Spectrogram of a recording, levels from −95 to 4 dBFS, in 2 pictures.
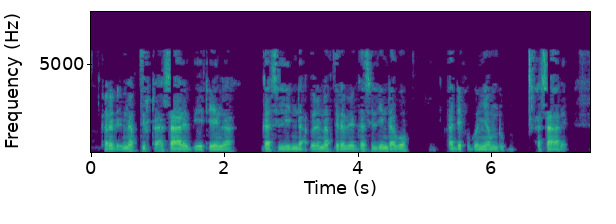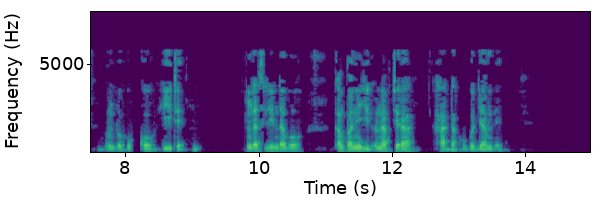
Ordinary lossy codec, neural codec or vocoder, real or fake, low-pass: MP3, 24 kbps; none; real; 7.2 kHz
